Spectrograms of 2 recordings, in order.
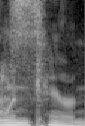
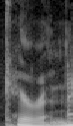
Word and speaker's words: Glencairn: It's a Glencairn, not Karen.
